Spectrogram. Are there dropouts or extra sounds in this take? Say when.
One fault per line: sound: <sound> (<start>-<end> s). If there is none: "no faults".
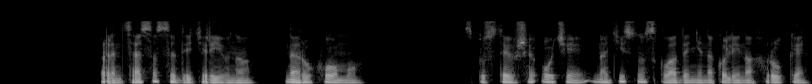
no faults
